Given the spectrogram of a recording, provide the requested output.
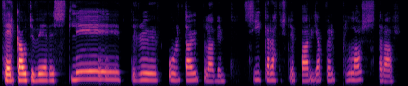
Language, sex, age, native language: Icelandic, female, 11, Icelandic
